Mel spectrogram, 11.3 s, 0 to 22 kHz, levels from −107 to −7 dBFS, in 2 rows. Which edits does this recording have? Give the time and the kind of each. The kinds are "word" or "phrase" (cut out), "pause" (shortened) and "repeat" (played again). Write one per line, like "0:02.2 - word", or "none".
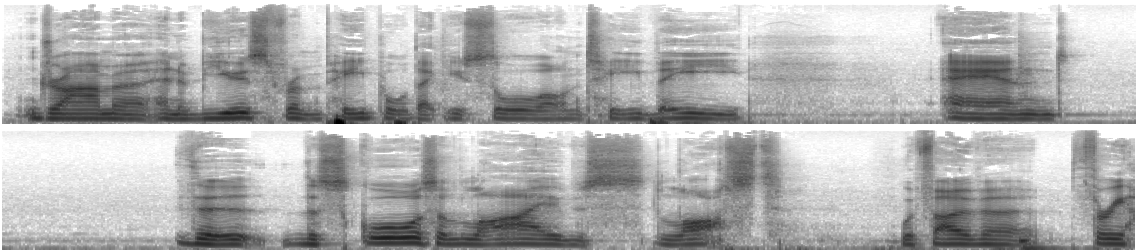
none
